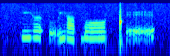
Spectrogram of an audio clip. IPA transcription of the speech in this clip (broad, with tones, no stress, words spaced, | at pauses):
jɘ˦˥ʔṵ˩˥jɐ˩˥ɓoː˦˥ ǃʰḛ˦˥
